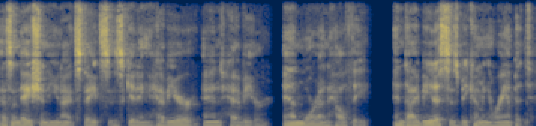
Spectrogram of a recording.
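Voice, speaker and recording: A man's somewhat breathy, fairly low voice at a moderate pace, with ordinary pitch variation and hardly any pauses. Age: 50s. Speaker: podcast host, retired psychotherapist. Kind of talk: solo monologue podcast.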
